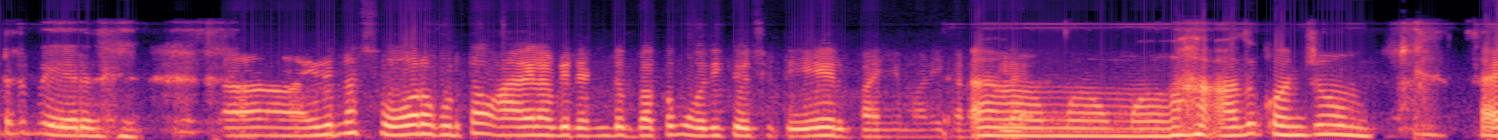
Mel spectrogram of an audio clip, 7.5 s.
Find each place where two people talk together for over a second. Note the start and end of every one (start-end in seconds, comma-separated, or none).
none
